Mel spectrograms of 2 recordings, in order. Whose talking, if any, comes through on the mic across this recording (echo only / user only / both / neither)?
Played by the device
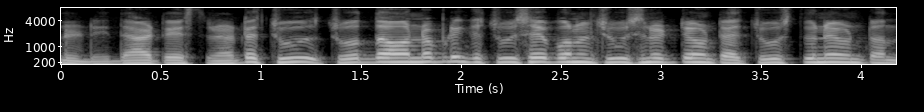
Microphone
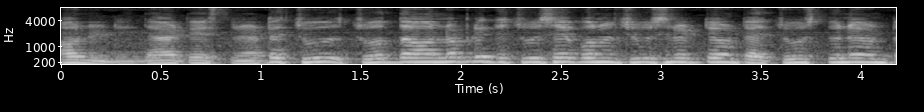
echo only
